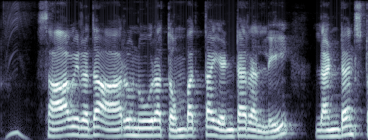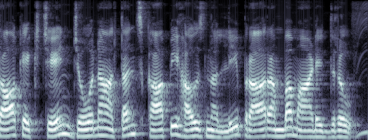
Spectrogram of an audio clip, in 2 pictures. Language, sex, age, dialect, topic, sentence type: Kannada, male, 18-24, Mysore Kannada, banking, statement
